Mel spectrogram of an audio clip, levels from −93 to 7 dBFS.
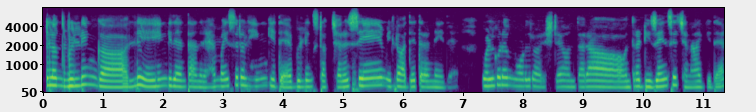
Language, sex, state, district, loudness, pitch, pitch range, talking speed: Kannada, female, Karnataka, Shimoga, -18 LUFS, 225 Hz, 210-250 Hz, 140 wpm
